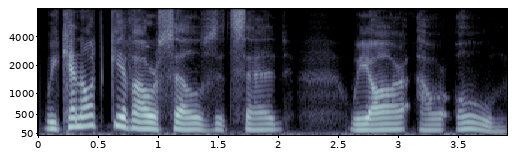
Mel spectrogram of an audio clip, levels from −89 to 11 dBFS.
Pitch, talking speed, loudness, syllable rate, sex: 145 Hz, 155 wpm, -19 LUFS, 4.4 syllables/s, male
